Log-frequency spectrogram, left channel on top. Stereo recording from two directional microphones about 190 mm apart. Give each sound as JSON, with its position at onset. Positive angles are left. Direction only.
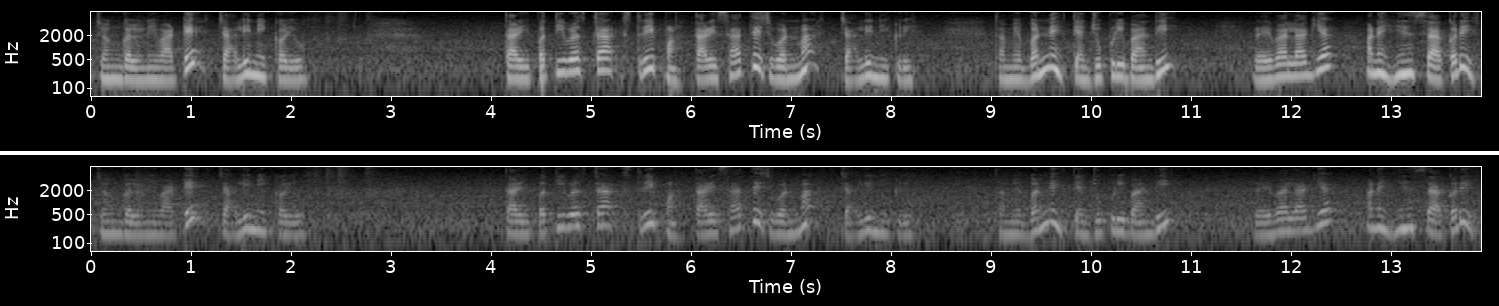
{"t": 0.1, "sound": "a woman's voice", "side_deg": 60}
{"t": 4.1, "sound": "a woman's voice", "side_deg": 60}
